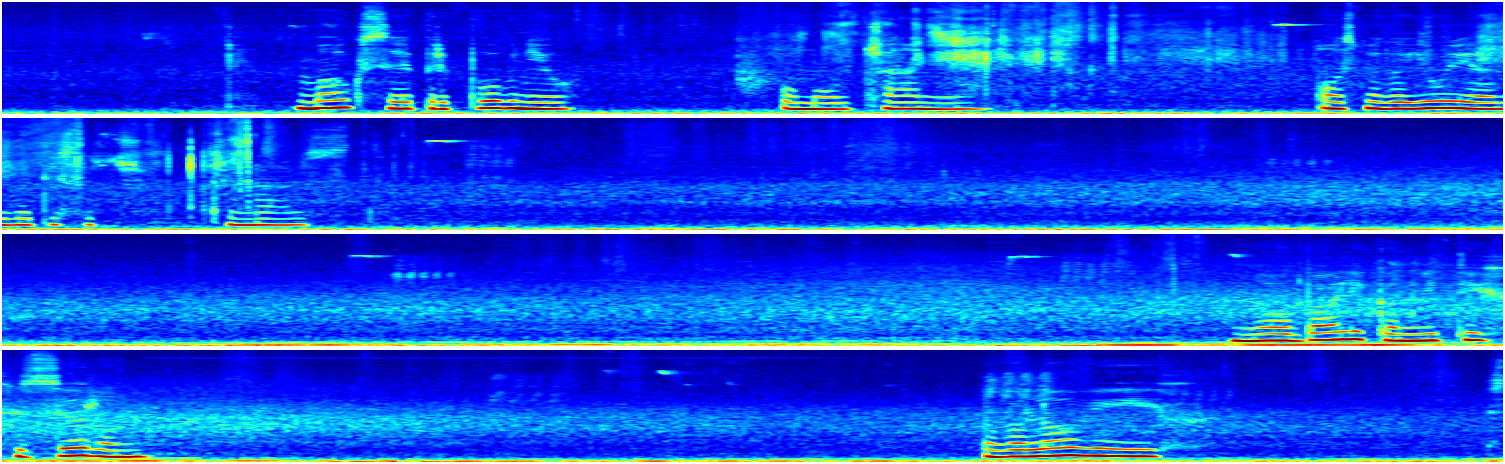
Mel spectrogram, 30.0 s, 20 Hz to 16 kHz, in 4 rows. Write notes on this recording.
6. julij 2013, oblačno jutro sobote, odtenki hladne modrine, kriči lastovic kričijo ... prihajajočo melanholijo, molk se je prepognil v molčanje, 8. julija 2013, na obali kamnitih zrn, valovi jih s penastimi vršički nežno prestavljajo, zrnca peska, trenutki, živeti, dno skodelice, prosojno, tik ob ustih, 5. julij 2013, klepet v daljavi, sonce pod vrhnjim lokom okna, muhice in svetleči prahci, šumenje drevesnih vej, kričijo vse naokrog, v krogih, ti stojiš pod drevesom, veter mu šelesti liste, tihota časa je neopazna, reading fragments of poems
